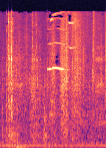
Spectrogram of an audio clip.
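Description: Wooden cabin door being opened, with light clicks from the knob and latch, and a brief high tone about halfway through.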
